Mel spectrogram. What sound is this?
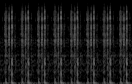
Sound effects > Objects / House appliances
Camera Shutter Burst
Recorded from a Canon EOS M200 Camera.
